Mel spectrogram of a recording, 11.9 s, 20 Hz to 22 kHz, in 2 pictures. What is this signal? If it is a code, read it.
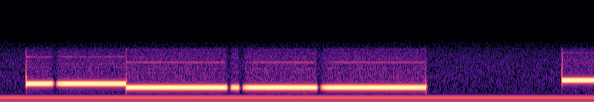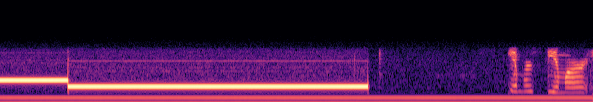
Two-tone page, heard as a one-second tone, then a three-second tone, about 750 then 600 Hz, about 880 then 640 Hz, with speech. It is heard from 0.3 to 9.6 s.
